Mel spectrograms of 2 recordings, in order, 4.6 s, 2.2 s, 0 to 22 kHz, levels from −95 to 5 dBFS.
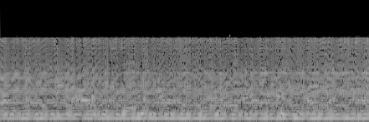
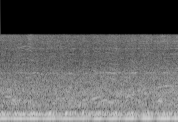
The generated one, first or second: first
